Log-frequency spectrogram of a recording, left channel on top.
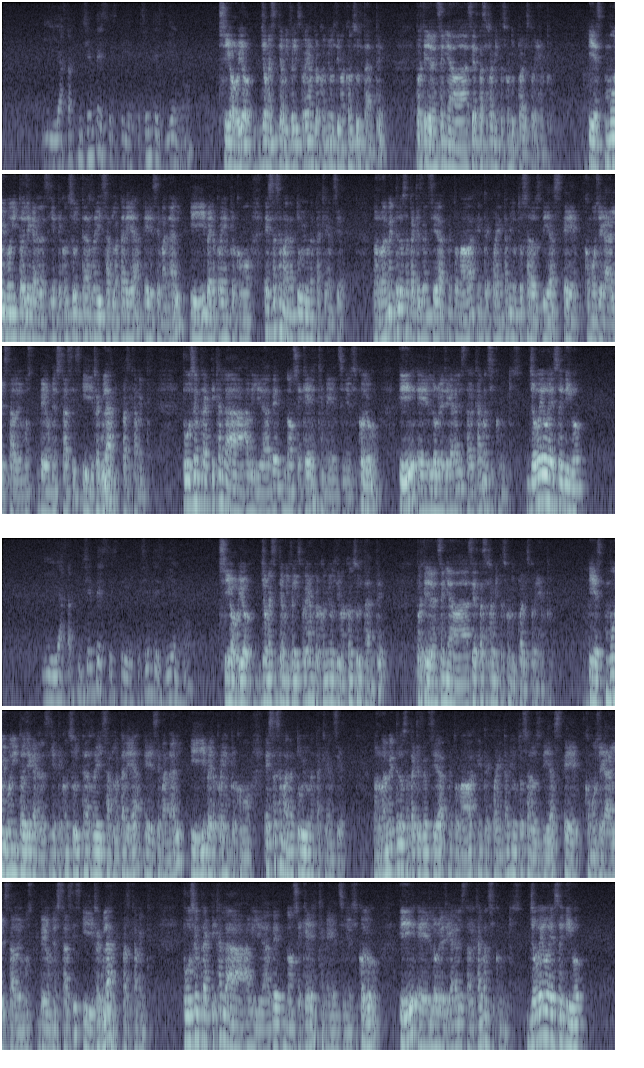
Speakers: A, on the right (about 40°); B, on the left (about 45°).
A: Y hasta sientes, este, te sientes bien, ¿no?
B: Sí, obvio, yo me sentía muy feliz, por ejemplo, con mi última consultante,
A: Ujú,
B: porque yo le enseñaba ciertas herramientas conductuales, por ejemplo.
A: Ajá.
B: Y es muy bonito llegar a la siguiente consulta, revisar la tarea eh, semanal y ver, por ejemplo, como esta semana tuve un ataque de ansiedad. Normalmente
A: ujú,
B: los ataques de ansiedad me tomaba entre 40 minutos a dos días eh, como llegar al estado de homos- de homeostasis y regularme,
A: ujú,
B: básicamente.
A: Ujú.
B: Puse en práctica la habilidad de no sé qué que me enseñó el psicólogo y eh, logré llegar al estado de calma en cinco minutos. Yo veo eso y digo,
